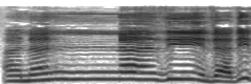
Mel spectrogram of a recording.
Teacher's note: Dhi hujung lidah keluar pada gigi depan, dhi 2 harakat, ada ya mad asli.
